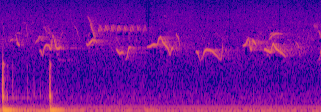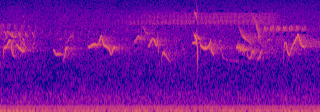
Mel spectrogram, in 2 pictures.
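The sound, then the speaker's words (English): A wild bird calls in a steady stream of short, high, warbling chirps over a low constant hum, with a couple of dull thumps at the very start. “It's a wild bird.”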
